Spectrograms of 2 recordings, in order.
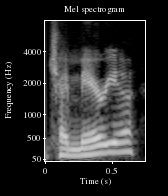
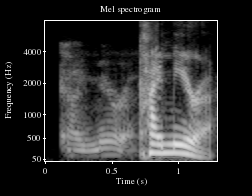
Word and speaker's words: chimera: I realized I've been pronouncing this incorrectly. I think I was saying chimeria. It's funny how you read, and you read these things in your head over the years. Like a lot of I've read books that, there's characters like whatever. And the point is that you end up pronouncing it that way, and you realize it's not actually correct. Here, it's right here. Hold on. Chimera.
